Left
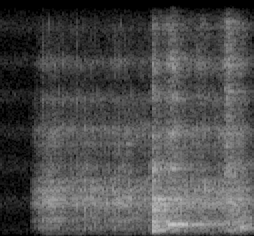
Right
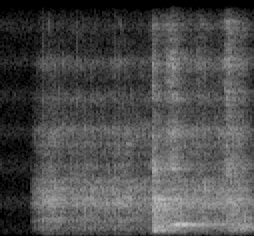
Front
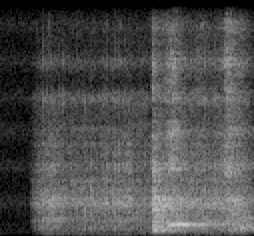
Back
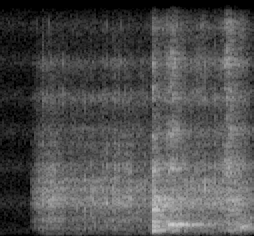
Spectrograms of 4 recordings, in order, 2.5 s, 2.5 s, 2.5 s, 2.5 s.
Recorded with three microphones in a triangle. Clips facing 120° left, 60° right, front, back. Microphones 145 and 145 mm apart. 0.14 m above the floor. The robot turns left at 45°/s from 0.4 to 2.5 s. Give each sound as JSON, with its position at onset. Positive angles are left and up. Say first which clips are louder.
{"t": 1.5, "sound": "a squeak", "louder": "left 1 dB, back 1 dB", "azimuth_deg": 155, "distance_m": 0.7}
